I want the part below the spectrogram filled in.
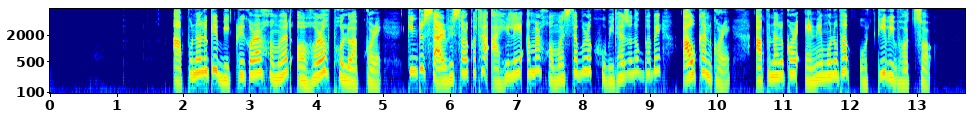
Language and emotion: Assamese, disgusted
